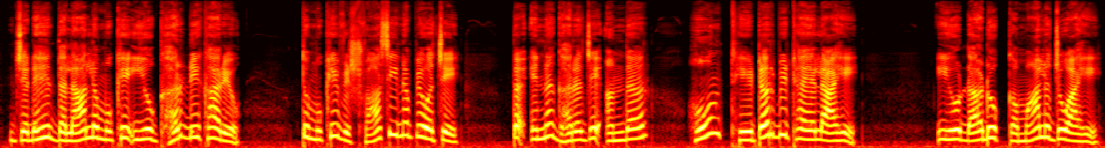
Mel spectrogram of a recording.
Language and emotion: Sindhi, surprised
